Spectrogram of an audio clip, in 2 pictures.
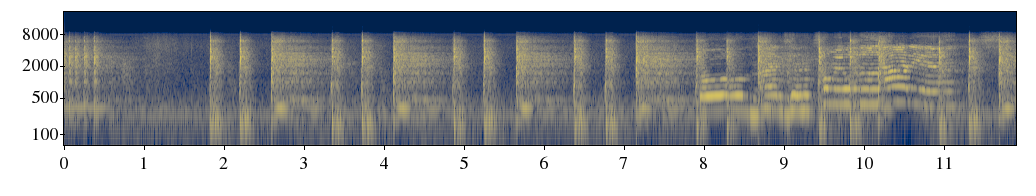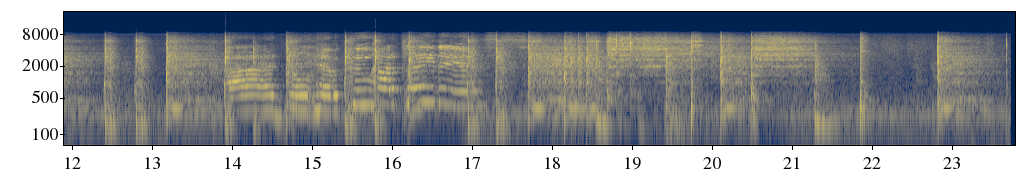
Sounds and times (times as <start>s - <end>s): Drum: 0.0s - 1.0s, 1.6s - 23.7s
Drum kit: 0.0s - 23.7s.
